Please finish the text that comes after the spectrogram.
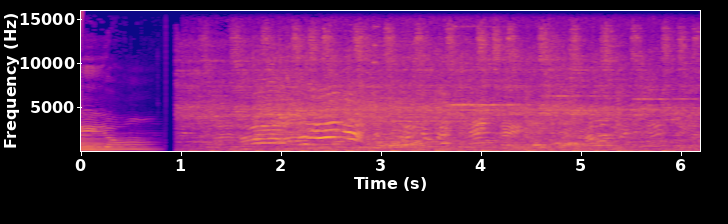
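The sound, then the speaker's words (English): A brief harmonic musical note gives way to a dense outdoor crowd at the annual San Gennaro street festival in New York's Little Italy, with music, overlapping voices, children's shouts as kids play carnival games, and a steady low rumble, busy throughout. “New York's Little Italy bustles with music and kids playing carnival games at the annual San Gennaro Festival.”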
